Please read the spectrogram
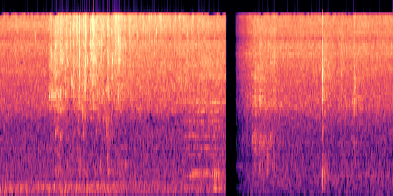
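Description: Water running into a large pot of browned chicken to make stock, cut off abruptly a little under three seconds in. A quieter steady hiss follows, with one sharp click about four seconds in.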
